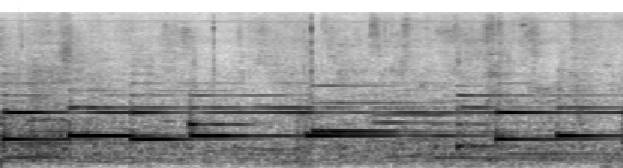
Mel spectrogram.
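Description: Live electronic keyboard playing a slow melody of held notes, a new note about every half second to second.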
